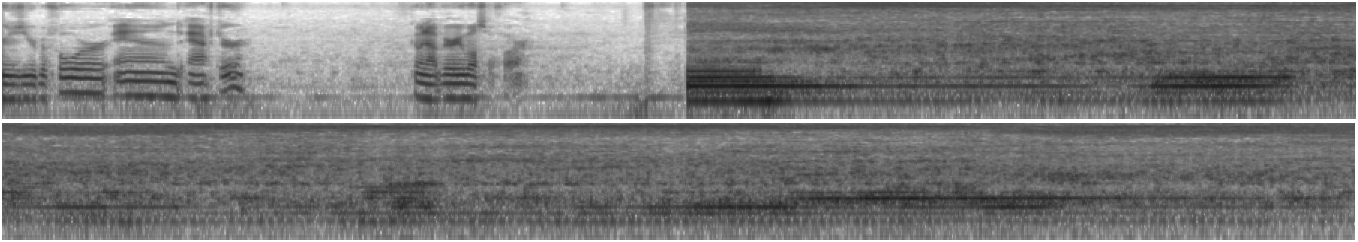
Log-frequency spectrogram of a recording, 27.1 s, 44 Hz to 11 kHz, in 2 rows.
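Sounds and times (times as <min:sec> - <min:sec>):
pressure washer engine running: 0:06.9 - 0:27.0
water jet hissing: 0:06.9 - 0:27.0.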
